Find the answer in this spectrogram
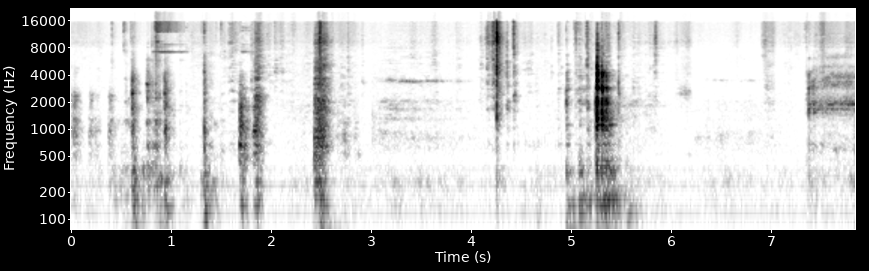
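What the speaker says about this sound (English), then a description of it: "And then I'm just snipping it down a little." Scissors snip paper for a Stampin' Up! gatefold pop-up birthday card: a series of short, crisp cuts in irregular bursts, close and fairly quiet, with pauses between them.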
